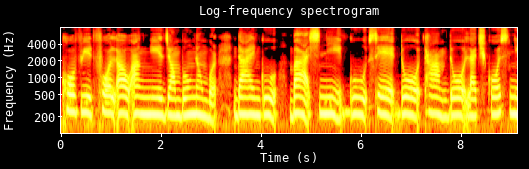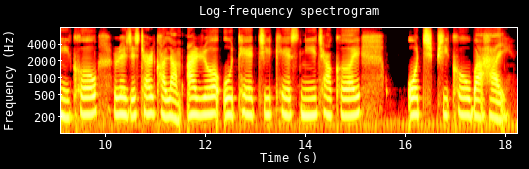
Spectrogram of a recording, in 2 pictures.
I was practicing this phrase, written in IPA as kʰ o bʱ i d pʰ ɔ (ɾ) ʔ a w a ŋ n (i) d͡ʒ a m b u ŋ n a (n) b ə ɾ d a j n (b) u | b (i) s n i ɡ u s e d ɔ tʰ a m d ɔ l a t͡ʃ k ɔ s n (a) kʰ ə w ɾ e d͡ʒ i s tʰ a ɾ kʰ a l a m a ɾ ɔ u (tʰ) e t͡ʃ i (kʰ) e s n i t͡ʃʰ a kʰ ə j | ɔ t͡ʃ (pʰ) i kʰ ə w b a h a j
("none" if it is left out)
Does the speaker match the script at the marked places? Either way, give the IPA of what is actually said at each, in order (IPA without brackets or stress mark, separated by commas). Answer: l, i, m, ɡ, a, i, tʰ, kʰ, pʰ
